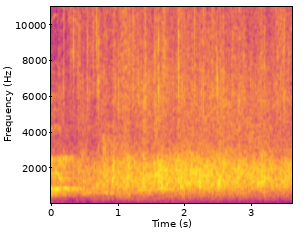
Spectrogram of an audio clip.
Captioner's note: applause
